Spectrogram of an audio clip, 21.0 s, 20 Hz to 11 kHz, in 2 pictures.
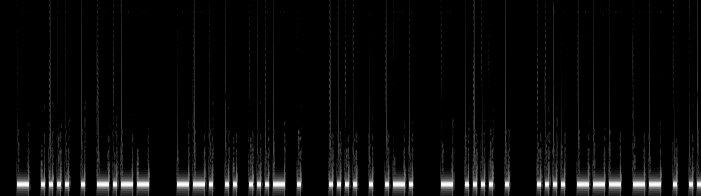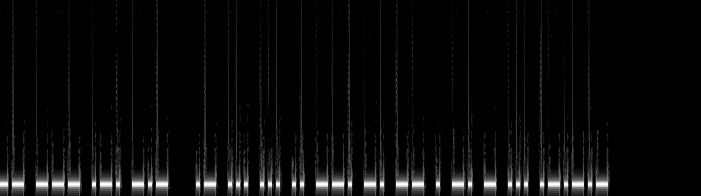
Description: Morse code, heard as a keyed tone, about 20 wpm, 700 Hz. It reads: THEY GIVE HER THE HOMEWORK ASSIGNMENTS.
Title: Easy Phrases 20wpm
